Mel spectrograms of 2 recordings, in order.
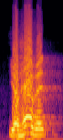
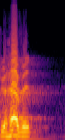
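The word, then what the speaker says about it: Yocheved: Then we have 3115, which is Yohevet, if we say it like it's pronounced, Yohevet.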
